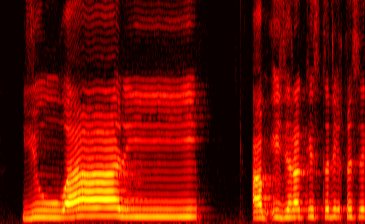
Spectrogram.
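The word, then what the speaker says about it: يواري: یا پیش یو، واو الف زبر وا، را یا زیر ری، یواری۔ اب اجرا کس طریقے سے کریں گے؟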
